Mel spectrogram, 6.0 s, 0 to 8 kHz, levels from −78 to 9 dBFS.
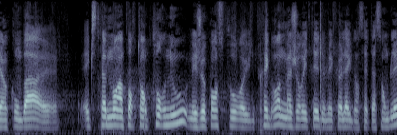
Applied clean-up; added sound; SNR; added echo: neural separator model SepFormer DNS4.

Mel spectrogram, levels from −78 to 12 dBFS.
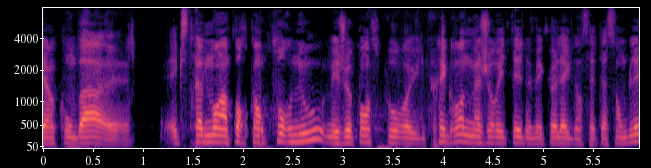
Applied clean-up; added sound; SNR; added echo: neural mask model Resemble Enhance denoiser.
